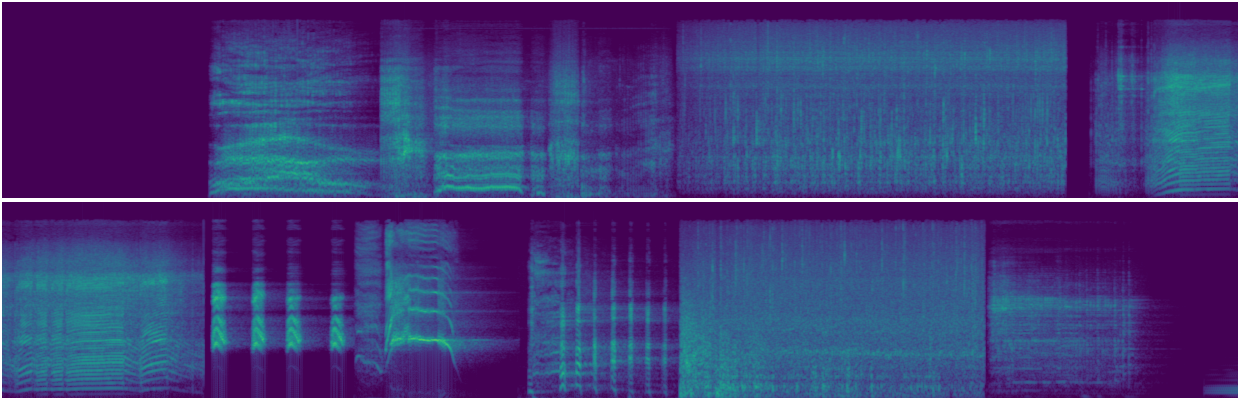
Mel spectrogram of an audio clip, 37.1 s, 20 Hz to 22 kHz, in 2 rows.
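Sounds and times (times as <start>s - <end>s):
wavering creature cry: 3.1s - 8.4s, 21.7s - 25.9s
creature roars and growls: 3.1s - 10.2s.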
